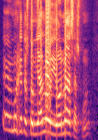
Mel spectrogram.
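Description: A man preaching a sermon to his congregation, impassioned, often calling them brothers and acting out scripture dialogue. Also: extremely high pitch.

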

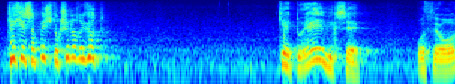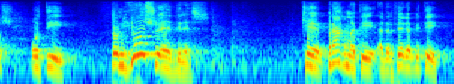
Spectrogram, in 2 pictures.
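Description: A man preaching a sermon, telling a story with low asides and sudden high cries. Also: a little mellow.

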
